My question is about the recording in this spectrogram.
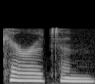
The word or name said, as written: keratin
